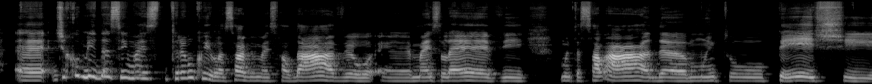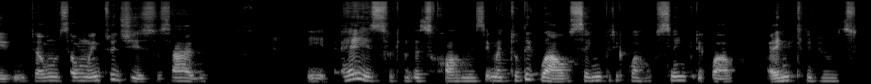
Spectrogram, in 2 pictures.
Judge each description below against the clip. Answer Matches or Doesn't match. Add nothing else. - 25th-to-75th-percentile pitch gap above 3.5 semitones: Doesn't match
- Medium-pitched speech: Matches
